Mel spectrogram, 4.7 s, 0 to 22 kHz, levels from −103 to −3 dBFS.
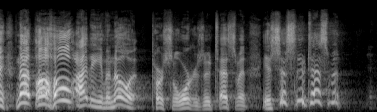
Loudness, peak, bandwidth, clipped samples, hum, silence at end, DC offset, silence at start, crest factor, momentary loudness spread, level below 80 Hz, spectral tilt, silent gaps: -29 LUFS; -8 dBFS; 14 kHz; under 0.1%; none; 0.45 s; under 0.1%; 0 s; 20 dB; 14 LU; -88 dBFS; -2.5 dB/octave; none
